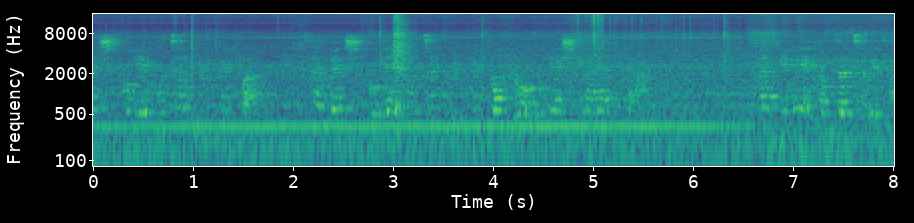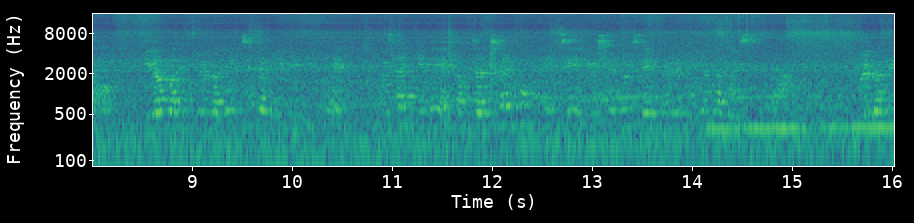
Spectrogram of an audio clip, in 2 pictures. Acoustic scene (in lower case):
subway train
